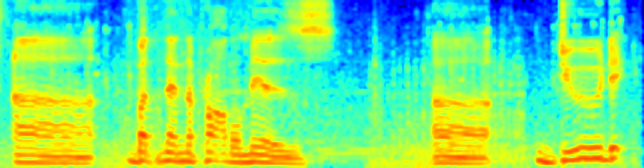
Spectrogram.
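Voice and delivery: ordinary talk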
